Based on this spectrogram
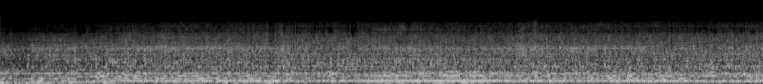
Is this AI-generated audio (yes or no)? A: yes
